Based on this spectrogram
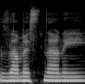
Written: zamestnaný

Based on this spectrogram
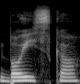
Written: bojisko

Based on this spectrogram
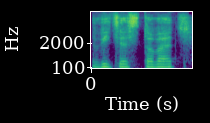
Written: vycestovat

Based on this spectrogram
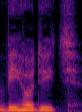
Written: vyhodiť

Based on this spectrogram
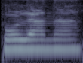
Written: POĽANA

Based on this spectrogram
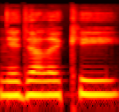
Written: nedaleky

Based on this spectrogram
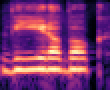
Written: výrobok

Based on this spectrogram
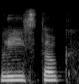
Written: lístok

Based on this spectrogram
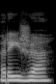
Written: ryža

